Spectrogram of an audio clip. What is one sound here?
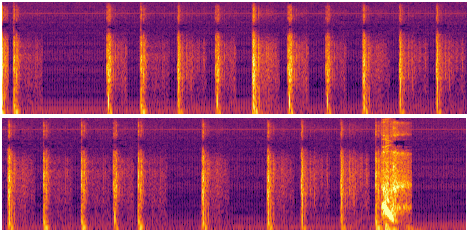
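Quick footsteps patter on stone.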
